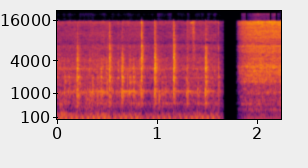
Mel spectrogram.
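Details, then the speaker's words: Chevy Express van running: quick, steady knocking ticks, several per second like a quacking clatter; caused by a worn cooling fan clutch, fixed by replacing it. "that's your problem right here I need a new clutch fan no more quack quack quack all right so this is the part number for the part that was making the knocking noise the fan clutch"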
